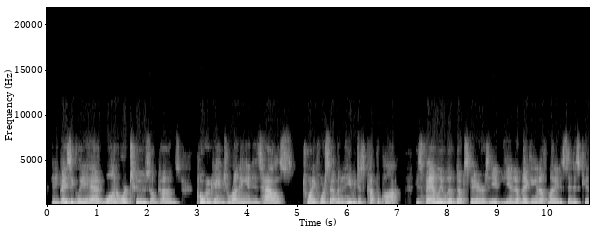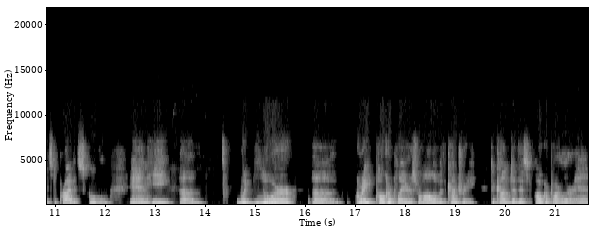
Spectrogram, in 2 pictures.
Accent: Nashville, Tennessee, United States; when I grew up in Nashville

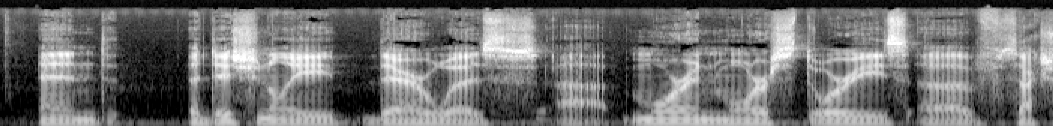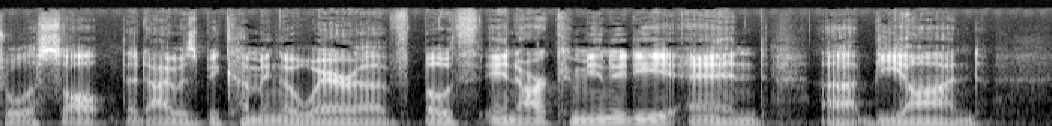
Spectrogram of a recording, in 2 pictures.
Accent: Vashon, Washington, United States; also born or lived in Vermont; I was actually born in Vermont, not on the road, but in the state on the East Coast. But my family made their way to Vashon in the early 90s.

